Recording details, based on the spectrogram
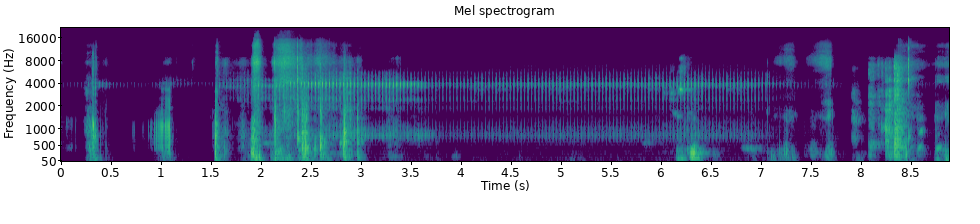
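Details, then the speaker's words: Small RC Dalek toy, unresponsive to 40 MHz transmitters, microphone held next to it: faint rapid even ticking buzz, no motor running; broken corroded wire found inside. "I'll just hold my wireless microphone next to it so you can hear the noise it's making."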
